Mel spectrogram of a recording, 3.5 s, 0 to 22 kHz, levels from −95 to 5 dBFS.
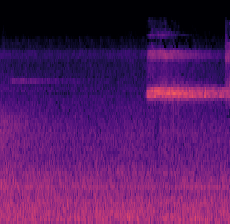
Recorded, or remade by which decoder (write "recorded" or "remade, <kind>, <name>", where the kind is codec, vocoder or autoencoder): remade, vocoder, BigVGAN v2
